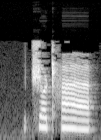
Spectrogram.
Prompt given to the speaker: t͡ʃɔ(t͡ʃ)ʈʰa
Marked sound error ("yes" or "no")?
yes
